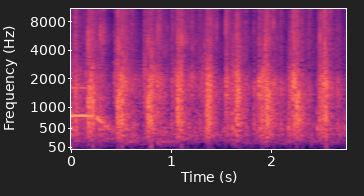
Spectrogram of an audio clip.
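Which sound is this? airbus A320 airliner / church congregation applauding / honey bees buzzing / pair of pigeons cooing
church congregation applauding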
